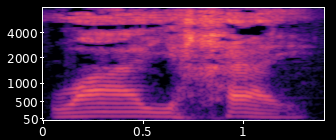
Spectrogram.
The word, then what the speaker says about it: Vayechi: modern Hebrew as Vayechi or Vayechi, or really Vayechai, Vayechai, really Vayechai, Vayechai.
